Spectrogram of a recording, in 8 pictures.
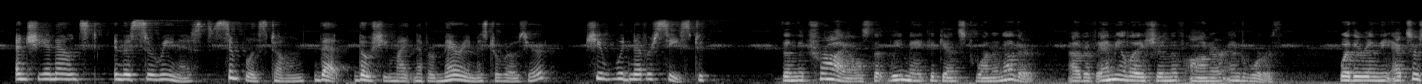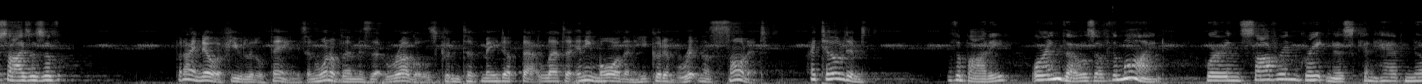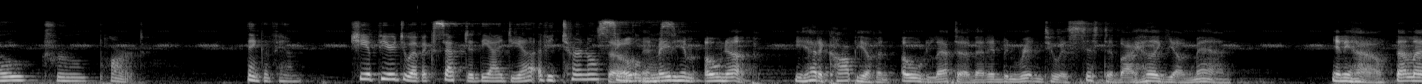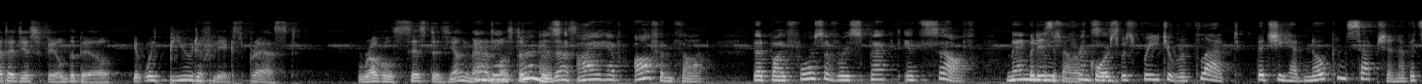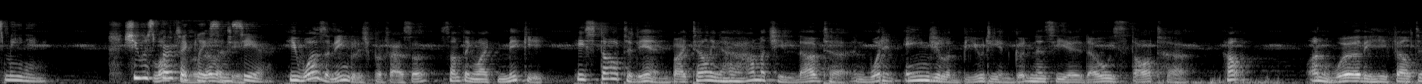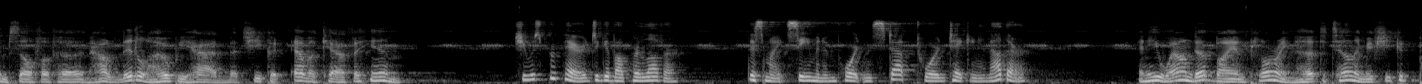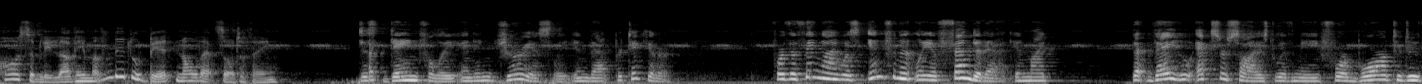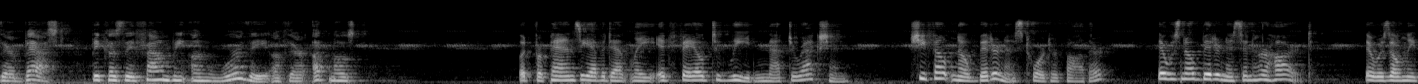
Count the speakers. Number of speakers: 3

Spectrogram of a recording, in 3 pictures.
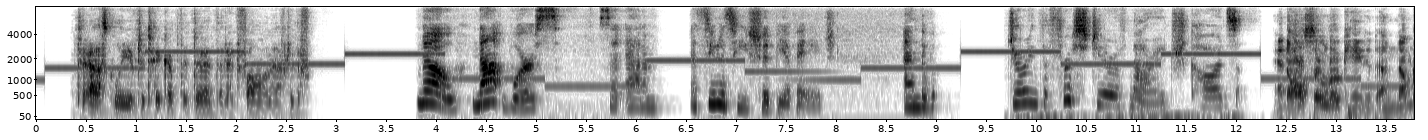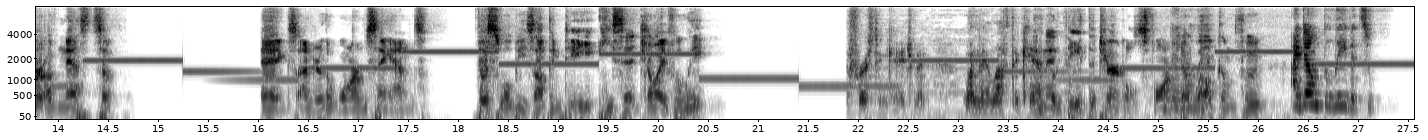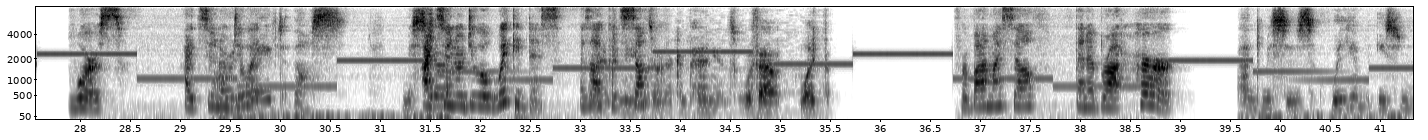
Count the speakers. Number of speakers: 5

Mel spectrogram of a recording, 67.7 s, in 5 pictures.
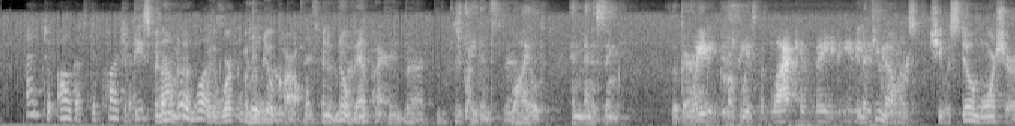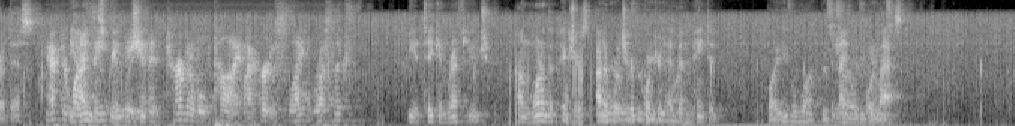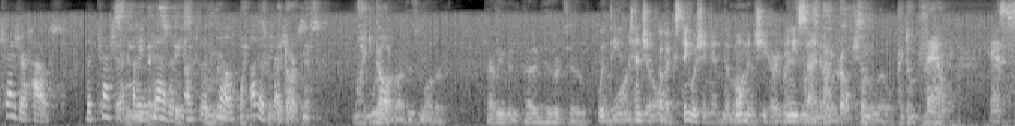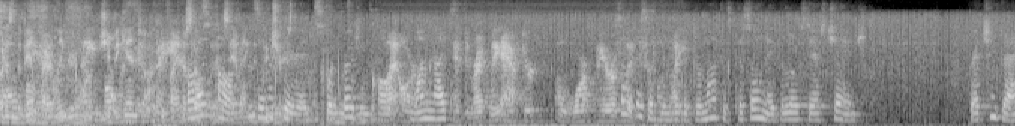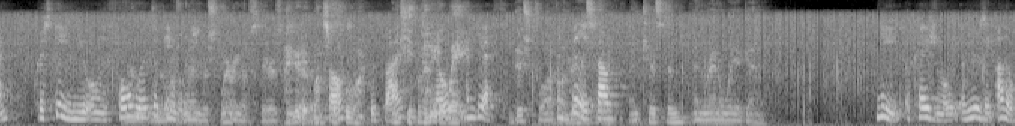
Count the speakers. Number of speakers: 5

